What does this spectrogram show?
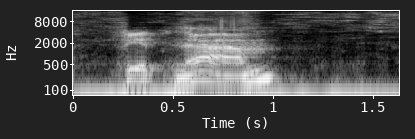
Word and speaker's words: Vietnam: en cuanto a país decimos vietnam el acento se encuentra en la última sílaba vietnam en cuanto a nacionalidad tiene cuatro sílabas el acento se encuentra en vietnam is última sílaba entonces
